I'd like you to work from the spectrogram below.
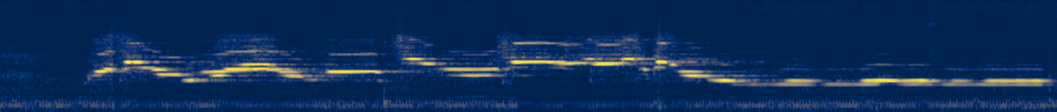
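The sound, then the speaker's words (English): A simple homemade whistle instrument plays a string of floating, bird-like tones, gliding and warbling between pitches before settling on a long steady low note. It is clear, with no voices. “And one of the things I like about this, the tone by itself is a pretty simple whistle and not all that interesting, but it loves uh, certain kind of musical gestures, to use that word again.”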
